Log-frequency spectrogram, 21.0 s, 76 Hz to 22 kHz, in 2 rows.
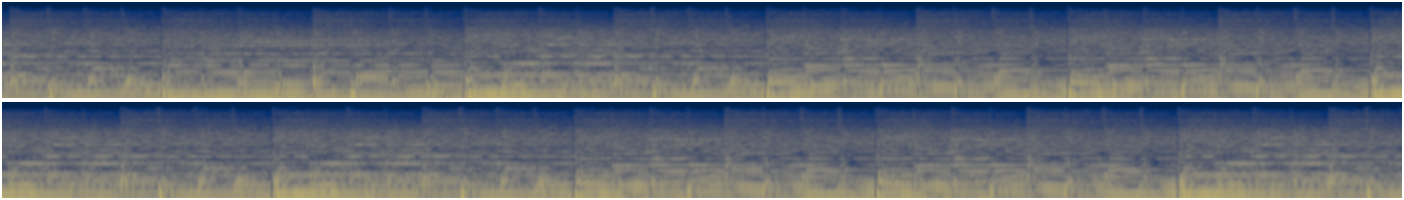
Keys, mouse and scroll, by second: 0.2 middle click, 0.2 click, 0.4-1.9 middle drag, 1.9-3.0 drag, 3.0 middle click, 3.1 t, 3.3 f, 3.5 click, 4.4 ctrl+z, 4.5-7.8 drag, 7.8 middle click, 7.9 click, 8.6 middle click, 8.7-10.9 drag, 10.9-11.9 middle drag, 11.9 click, 12.5-13.2 scroll up 1, 13.2-13.8 drag, 13.8 middle click, 13.9 f, 14.3 click, 14.5 ctrl+z, 14.9-18.6 drag, 18.6 scroll down 7, 18.9 alt+click, 19.2-19.8 scroll up 6, 19.5 alt+click, 19.8 scroll down 1, 20.0 alt+click, 20.1 scroll up 1, 20.2 alt+click, 20.4 f, 20.7-21.0 drag.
